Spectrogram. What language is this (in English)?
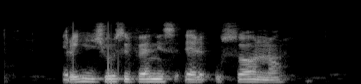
Esperanto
